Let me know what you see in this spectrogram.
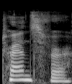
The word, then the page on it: transfer: American English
